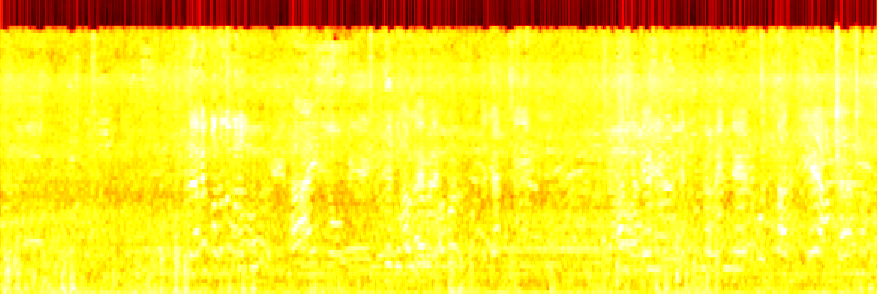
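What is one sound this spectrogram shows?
Young women talk with animation close by.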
